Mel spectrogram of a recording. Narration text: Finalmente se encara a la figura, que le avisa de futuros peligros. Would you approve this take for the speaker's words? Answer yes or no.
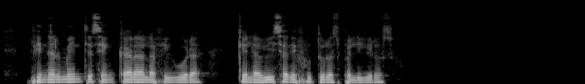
yes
